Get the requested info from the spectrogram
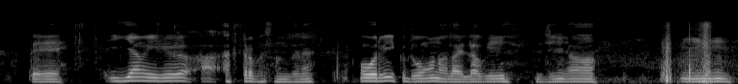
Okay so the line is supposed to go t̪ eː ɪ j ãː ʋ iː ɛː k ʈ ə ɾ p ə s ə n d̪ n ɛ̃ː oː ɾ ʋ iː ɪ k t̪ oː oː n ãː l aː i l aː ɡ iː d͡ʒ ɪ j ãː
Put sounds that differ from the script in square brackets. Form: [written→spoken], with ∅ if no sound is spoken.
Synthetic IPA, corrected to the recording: t̪ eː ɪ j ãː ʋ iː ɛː k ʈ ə ɾ p ə s ə n d̪ n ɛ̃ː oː ɾ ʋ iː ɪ k [t̪→d̪] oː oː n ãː l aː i l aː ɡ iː d͡ʒ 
